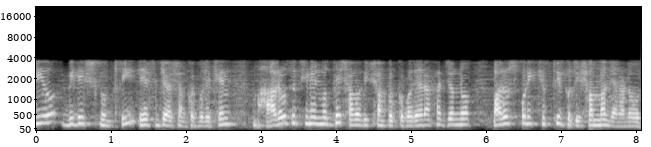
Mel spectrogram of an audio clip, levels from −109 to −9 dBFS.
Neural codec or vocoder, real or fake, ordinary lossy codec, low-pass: codec, 44.1 kHz, 2.6 kbps, SNAC; fake; none; 3.6 kHz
